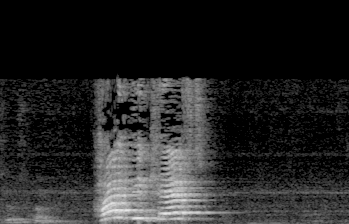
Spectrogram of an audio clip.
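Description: A young girl shouts loudly.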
